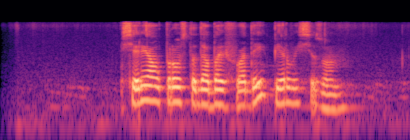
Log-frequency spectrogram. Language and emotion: Russian, neutral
